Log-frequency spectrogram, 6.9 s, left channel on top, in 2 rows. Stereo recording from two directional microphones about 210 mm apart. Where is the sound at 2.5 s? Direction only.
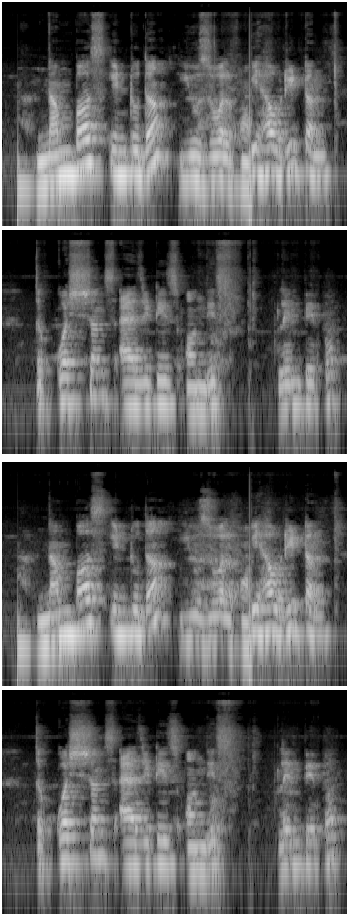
35° left (ahead or behind).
